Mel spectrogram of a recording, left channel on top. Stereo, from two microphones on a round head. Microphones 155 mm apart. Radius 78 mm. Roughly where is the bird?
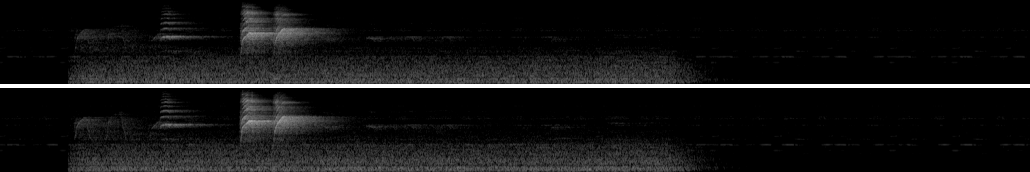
Right.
